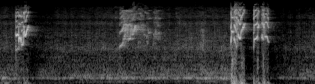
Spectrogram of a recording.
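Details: Green and blue lovebirds chirping in the morning: three short, harsh, high-pitched bursts, the last a quick double, with a faint steady low hum underneath.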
